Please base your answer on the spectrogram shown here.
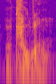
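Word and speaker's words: Calvin: 개신교의 큰 별이라고 또 얘기하는 칼뱅 그 발음 그대로 표현하면은 칼뱅 우리 이제 영어식으로 얘기하면 칼빈이라고 하는 사람이 이런 말을 했습니다.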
